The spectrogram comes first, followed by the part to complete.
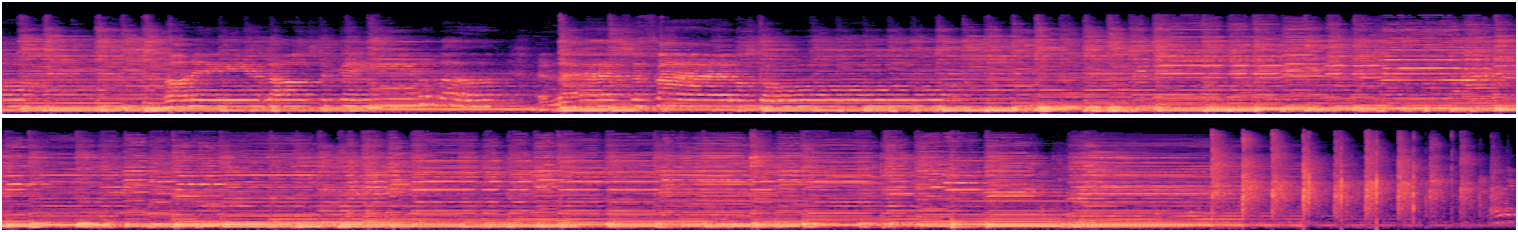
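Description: Acoustic guitar strummed through the instrumental ending of a live country-folk song, with a wavering melody line over it in the first several seconds. Near the end comes a run of sharp strums, and the last chord dies away.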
